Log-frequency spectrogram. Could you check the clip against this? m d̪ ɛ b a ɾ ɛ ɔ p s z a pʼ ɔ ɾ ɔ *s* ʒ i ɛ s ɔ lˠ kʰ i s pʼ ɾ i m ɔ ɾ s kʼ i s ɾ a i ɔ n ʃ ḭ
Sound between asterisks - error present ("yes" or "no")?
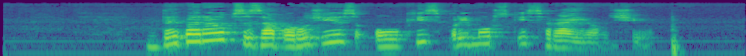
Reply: yes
